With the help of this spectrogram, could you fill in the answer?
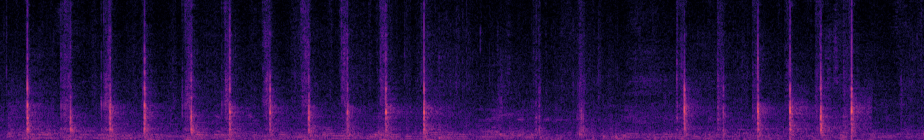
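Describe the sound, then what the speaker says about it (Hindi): A knife chops onion on a board for a homemade pan pizza topping, making steady, evenly spaced crisp taps close by that pause briefly midway and then resume. "तो ये अनियन भी काट लेते हैं"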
